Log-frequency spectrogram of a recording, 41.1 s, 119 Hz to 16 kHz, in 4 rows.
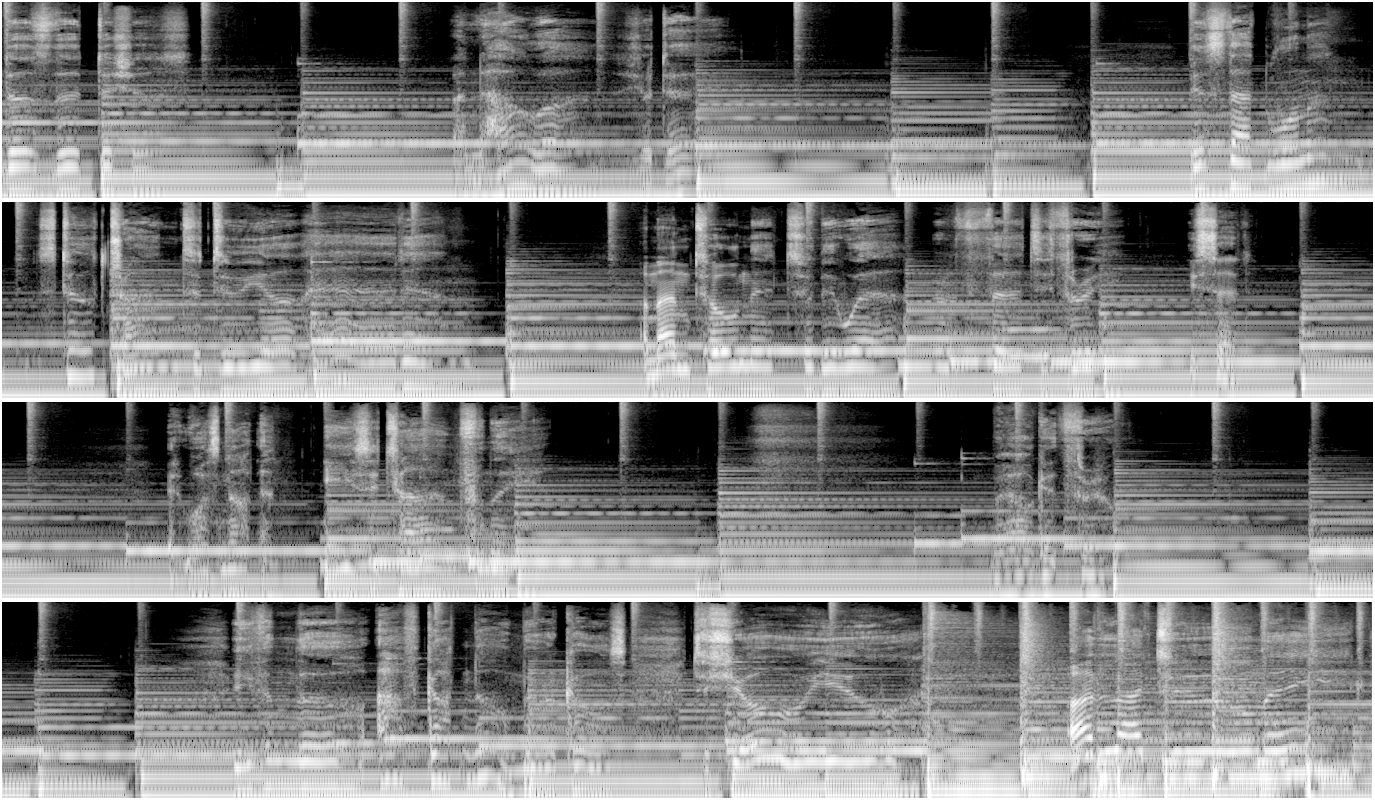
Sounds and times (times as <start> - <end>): Music: 0.0 - 41.1
Speech: 15.1 - 18.6, 19.2 - 19.7, 21.8 - 24.6, 28.0 - 28.9.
